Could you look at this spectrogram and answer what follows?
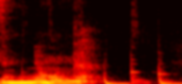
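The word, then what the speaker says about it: نون: The 29th letter is nun. Nun is pronounced n, like nest in English.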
